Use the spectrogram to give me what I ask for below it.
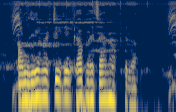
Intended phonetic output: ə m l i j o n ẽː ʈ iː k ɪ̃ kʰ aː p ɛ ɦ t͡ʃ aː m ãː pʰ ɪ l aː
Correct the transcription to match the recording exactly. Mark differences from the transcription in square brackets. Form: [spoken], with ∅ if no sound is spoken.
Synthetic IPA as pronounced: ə m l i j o [m] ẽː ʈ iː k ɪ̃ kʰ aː p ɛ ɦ t͡ʃ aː [n] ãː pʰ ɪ l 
